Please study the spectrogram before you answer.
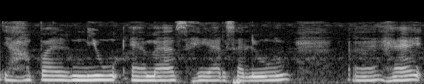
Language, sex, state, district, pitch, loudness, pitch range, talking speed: Hindi, female, Uttar Pradesh, Etah, 195 Hz, -14 LUFS, 185-205 Hz, 115 wpm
